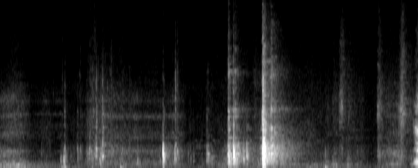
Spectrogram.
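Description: A few separate light clicks and knocks as a plastic bucket full of ice is handled and set down on a scale, its thin wire handle clinking.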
